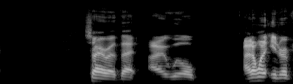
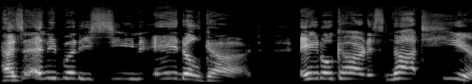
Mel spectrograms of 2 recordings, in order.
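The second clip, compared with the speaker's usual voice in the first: high, slow, stilted acting voice; Hubert's bad acting; 12 semitones higher, much slower than usual. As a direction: overact each word stiffly, way up high. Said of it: "Hubert's bad acting".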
